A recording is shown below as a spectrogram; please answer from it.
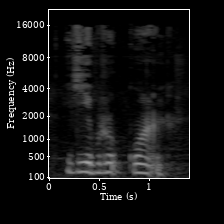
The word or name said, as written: gibrukuaan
